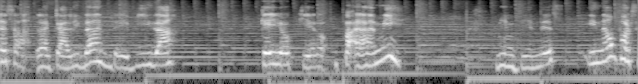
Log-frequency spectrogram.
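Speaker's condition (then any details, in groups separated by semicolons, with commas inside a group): Cerebral palsy from birth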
